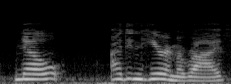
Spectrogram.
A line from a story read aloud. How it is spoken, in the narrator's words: Flora Miles faltered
